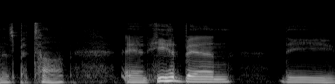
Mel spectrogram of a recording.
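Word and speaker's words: Pétain: the army a guy by the name of Patong that's how it's pronounced PE ta AI n is Pathan and he had been the the general at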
